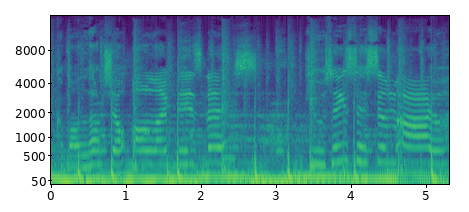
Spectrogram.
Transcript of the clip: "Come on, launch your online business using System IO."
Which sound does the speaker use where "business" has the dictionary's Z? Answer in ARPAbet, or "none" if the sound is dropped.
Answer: Z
